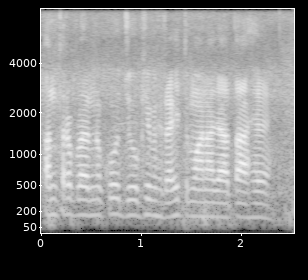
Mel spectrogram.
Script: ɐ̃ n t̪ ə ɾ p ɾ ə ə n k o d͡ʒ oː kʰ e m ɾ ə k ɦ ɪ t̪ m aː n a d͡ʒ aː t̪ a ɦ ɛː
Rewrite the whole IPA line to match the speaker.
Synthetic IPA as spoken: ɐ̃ n t̪ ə ɾ p ɾ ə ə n k o d͡ʒ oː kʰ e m ɾ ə ɦ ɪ t̪ m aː n a d͡ʒ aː t̪ a ɦ ɛː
